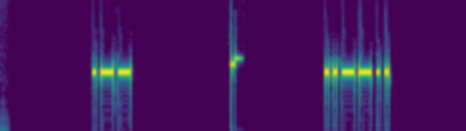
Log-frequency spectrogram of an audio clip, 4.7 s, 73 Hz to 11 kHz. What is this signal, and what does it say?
Morse code, heard as a keyed tone, about 28 wpm, 700 Hz. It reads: W ?
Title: Single Character (Letter:Number:Punctuation:Prosign) Alt 28wpm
